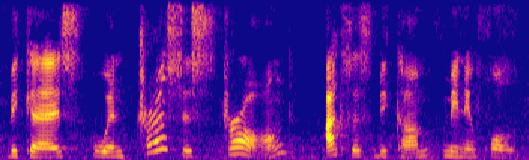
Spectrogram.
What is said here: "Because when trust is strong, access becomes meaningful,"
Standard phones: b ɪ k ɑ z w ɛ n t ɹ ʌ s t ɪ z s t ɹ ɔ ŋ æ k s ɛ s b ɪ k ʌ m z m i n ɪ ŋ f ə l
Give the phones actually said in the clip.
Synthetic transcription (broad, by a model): b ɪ k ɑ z w ɛ n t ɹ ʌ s ɪ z s t ɹ ɔ ŋ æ k s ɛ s b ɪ k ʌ m m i n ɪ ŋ f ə l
